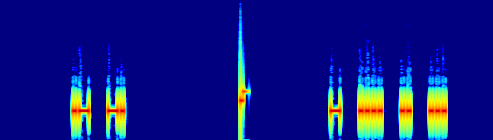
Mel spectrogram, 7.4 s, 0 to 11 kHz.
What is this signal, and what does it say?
Morse code, heard as a keyed tone, about 25 wpm, spaced as for 18 wpm, 700 Hz. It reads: AN THIS
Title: 2x Character Spacing - Top 300 Words - 25wpm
